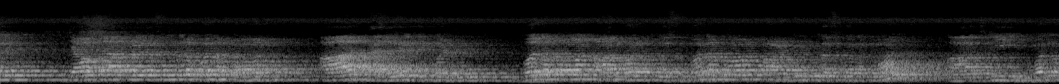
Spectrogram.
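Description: Chanting in long, held, sung phrases, a new phrase about every two seconds, over a steady low drone.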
